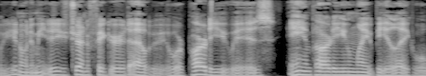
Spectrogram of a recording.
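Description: A man speaks in a heavily fried, gravelly voice with very little pitch movement, as the host of a bedtime podcast. His monologue wanders and halts, doubling back on stumbled words. The sound is close and dry, with faint music underneath. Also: dry recording. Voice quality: creaky, gravelly. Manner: meandering, halting, stumbling over words. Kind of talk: rambling bedtime monologue to help listeners sleep.

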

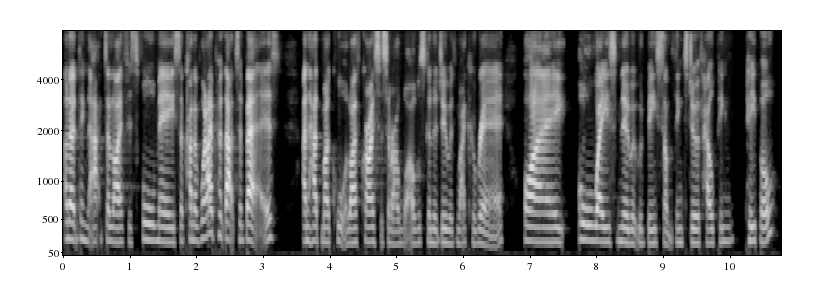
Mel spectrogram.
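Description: A woman's voice: medium pitch, steady tone, a little fast, a bit bright, no echo, studio quality. Chatty British woman guest. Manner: chatty, laughs easily. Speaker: podcast guest. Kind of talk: casual chat.

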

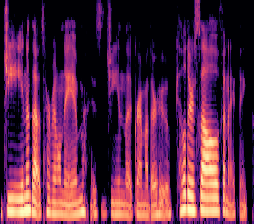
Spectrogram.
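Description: Chatty woman podcaster, lowish voice, dry sound. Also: moderate pace, creaky, a little mellow, no room sound. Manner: giggly, laughs often while talking; conversational, frequent "like" and "you know". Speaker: podcast co-host. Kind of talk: casual pop-culture chat.

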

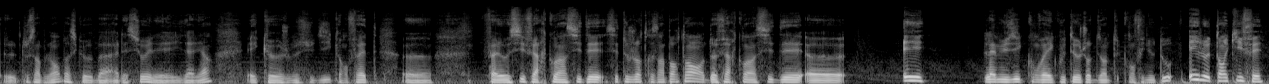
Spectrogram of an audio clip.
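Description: A man's voice: on the low side, warm tone. A man hosting a live radio show, chatting casually with plenty of fillers, restarts and self-mocking jokes. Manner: hesitant, many fillers and restarts. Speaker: radio host.

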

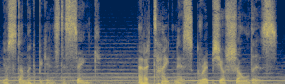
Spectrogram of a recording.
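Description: A man's voice: on the low side, lively intonation, a little slow, music in the background. A man narrating a fantasy audio drama as a storyteller, in scripted prose. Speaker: narrator and player character.

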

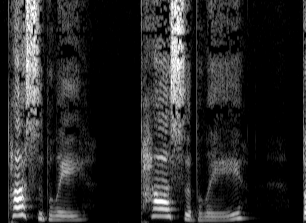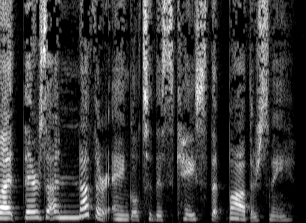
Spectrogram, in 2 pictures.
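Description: A woman playing a shrewd, composed newspaper columnist and amateur sleuth in a radio mystery drama, speaking with deliberate, storytelling delivery. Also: on the high side, sing-song, a bit bright, heavily acted. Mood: pensive.

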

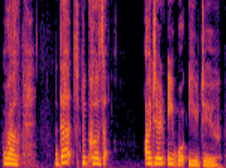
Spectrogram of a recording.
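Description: A moody young vampire boyfriend who feeds on tears, whining and self-pitying, then smugly needling his girlfriend, as a woman narrator puts him on. His voice is mid-pitched and plain, recorded close and dry with no room sound. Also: animated, normal speed, a little mellow, no echo. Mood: sheepish. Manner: whiny, self-pitying, manipulative.

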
